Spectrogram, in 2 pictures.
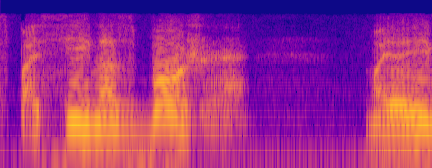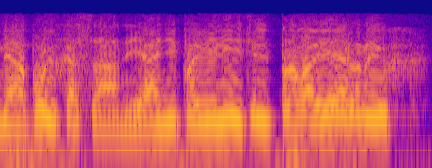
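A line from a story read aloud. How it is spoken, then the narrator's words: Shouted. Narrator (Russian): закричал Абуль-Хасан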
